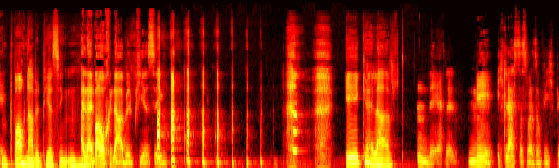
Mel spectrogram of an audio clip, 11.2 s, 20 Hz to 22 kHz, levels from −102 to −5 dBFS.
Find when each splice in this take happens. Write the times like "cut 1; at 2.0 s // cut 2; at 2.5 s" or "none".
cut 1; at 1.9 s // cut 2; at 8.9 s // cut 3; at 9.2 s

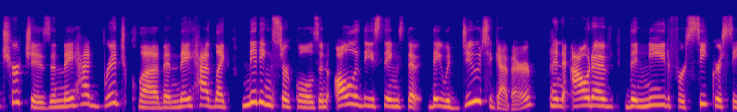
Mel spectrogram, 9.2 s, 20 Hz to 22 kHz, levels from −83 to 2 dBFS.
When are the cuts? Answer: cut 1; at 3.0 s // cut 2; at 6.8 s // cut 3; at 7.8 s

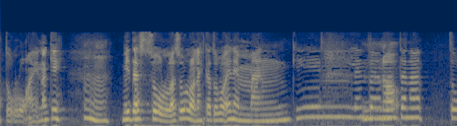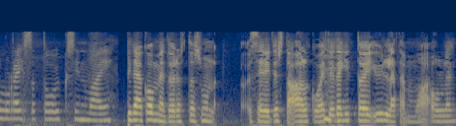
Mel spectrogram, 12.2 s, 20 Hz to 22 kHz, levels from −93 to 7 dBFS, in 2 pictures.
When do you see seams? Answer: none

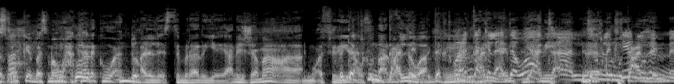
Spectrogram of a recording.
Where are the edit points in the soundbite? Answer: cut 1; at 1.4 s // cut 2; at 3.0 s

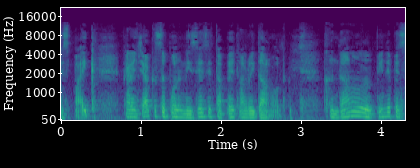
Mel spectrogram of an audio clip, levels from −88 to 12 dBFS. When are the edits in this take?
cut 1; at 2.2 s

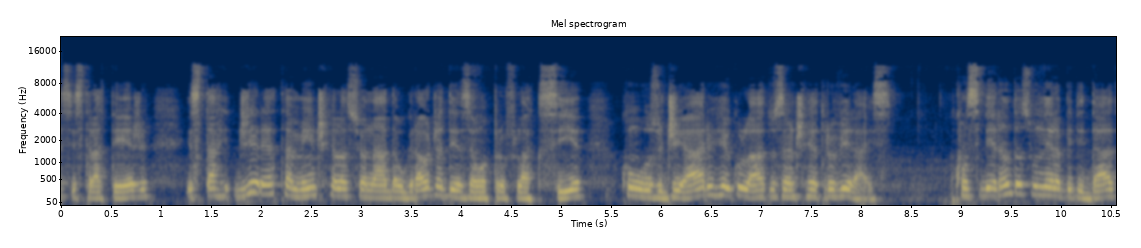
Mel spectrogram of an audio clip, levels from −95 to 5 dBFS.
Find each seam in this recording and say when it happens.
none

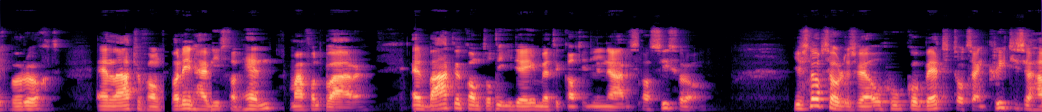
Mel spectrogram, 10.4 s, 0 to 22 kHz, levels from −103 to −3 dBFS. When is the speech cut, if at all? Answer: cut 1; at 1.6 s // cut 2; at 2.1 s // cut 3; at 2.8 s // cut 4; at 3.3 s // cut 5; at 5.0 s // cut 6; at 6.4 s

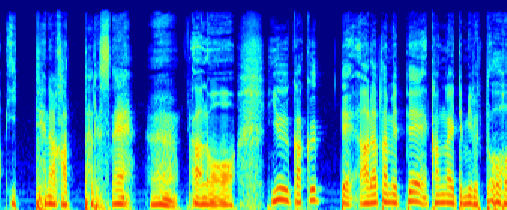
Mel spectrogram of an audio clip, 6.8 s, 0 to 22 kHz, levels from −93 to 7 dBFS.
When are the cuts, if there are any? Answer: cut 1; at 2.4 s

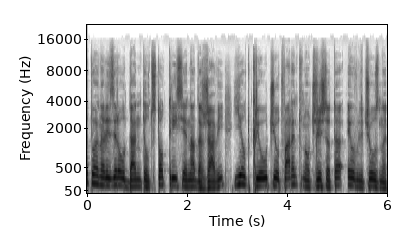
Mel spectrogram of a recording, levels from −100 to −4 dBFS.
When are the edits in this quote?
none

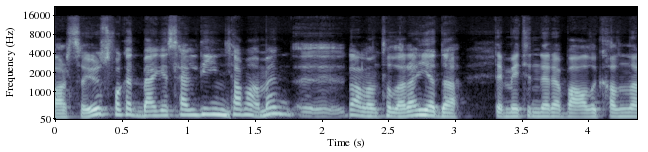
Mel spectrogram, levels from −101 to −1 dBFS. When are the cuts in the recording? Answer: cut 1; at 1.3 s // cut 2; at 2.2 s // cut 3; at 3.3 s

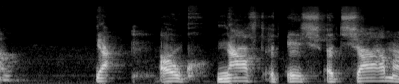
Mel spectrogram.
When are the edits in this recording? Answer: cut 1; at 1.5 s // cut 2; at 2.1 s // cut 3; at 2.8 s

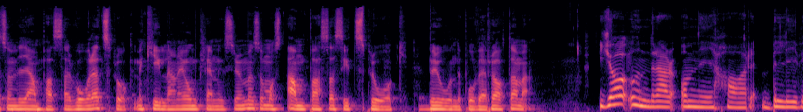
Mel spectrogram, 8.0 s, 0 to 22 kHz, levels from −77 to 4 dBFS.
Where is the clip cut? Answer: cut 1; at 1.3 s // cut 2; at 2.8 s // cut 3; at 4.2 s // cut 4; at 4.9 s

